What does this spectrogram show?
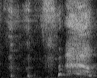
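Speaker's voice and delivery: high giggling burst; sudden high-pitched laugh; burst of laughter. Real, not acted. Laughing at her own story.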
